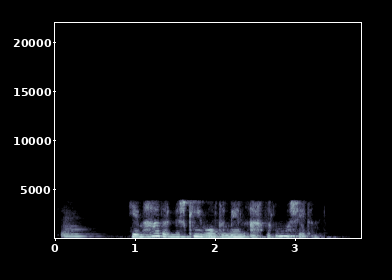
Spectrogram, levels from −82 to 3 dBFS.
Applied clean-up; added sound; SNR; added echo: neural mask model Resemble Enhance denoiser.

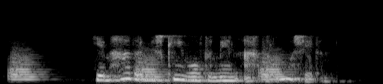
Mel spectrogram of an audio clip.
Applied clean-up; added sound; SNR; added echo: none; Brass instrument; 6 dB; none.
